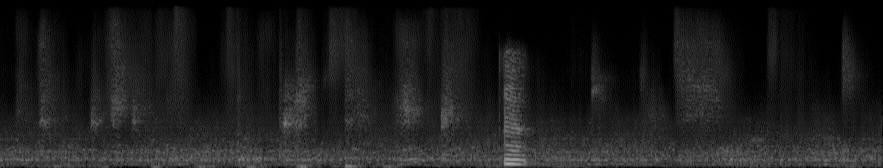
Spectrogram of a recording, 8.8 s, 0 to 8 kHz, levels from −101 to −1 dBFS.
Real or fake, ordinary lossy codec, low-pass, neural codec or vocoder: fake; none; none; codec, 16 kHz, 2 kbps, X-Codec, HuBERT features, trained on general audio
